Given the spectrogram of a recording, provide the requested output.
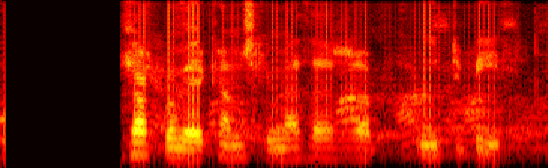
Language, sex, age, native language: Icelandic, male, 13, Icelandic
